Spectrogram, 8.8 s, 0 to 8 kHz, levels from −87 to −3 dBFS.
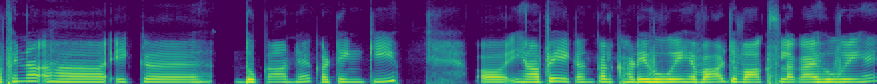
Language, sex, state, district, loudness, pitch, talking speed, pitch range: Hindi, female, Bihar, East Champaran, -17 LUFS, 245 Hz, 150 wpm, 240-260 Hz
